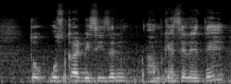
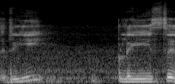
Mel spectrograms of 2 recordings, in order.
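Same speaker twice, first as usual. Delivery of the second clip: Replace stretched very slowly and softer; slow soft drawn-out word; 3 semitones lower, 5 dB quieter, much slower than usual. Shown as a demonstration. Teacher writing the outline, slow soft replace. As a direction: draw out replace softly as you write it. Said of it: "teacher draws the word out".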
